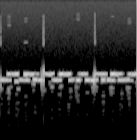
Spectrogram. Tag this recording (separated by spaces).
alarm detector gaz high kitchen sensor siren smoke warning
